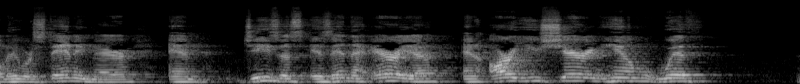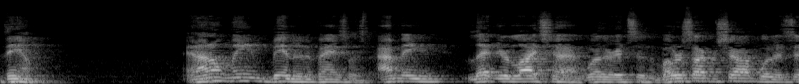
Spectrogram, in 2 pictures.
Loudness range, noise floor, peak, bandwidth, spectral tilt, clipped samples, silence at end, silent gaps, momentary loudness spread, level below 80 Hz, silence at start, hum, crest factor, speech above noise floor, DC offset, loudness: 6 LU; -65 dBFS; -6 dBFS; 15.5 kHz; -5 dB/octave; under 0.1%; 0 s; none; 11 LU; -66 dBFS; 0 s; none; 20 dB; 40 dB; under 0.1%; -25 LUFS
